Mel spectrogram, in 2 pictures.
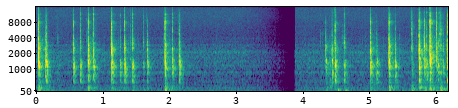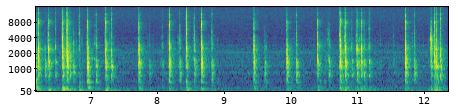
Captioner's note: typing on a Commodore 64 keyboard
